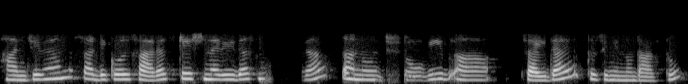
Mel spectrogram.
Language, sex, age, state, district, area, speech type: Punjabi, female, 18-30, Punjab, Firozpur, rural, conversation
